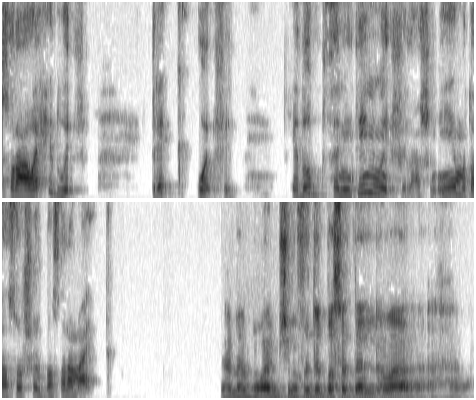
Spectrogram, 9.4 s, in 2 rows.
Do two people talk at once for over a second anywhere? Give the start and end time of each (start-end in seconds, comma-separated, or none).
none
